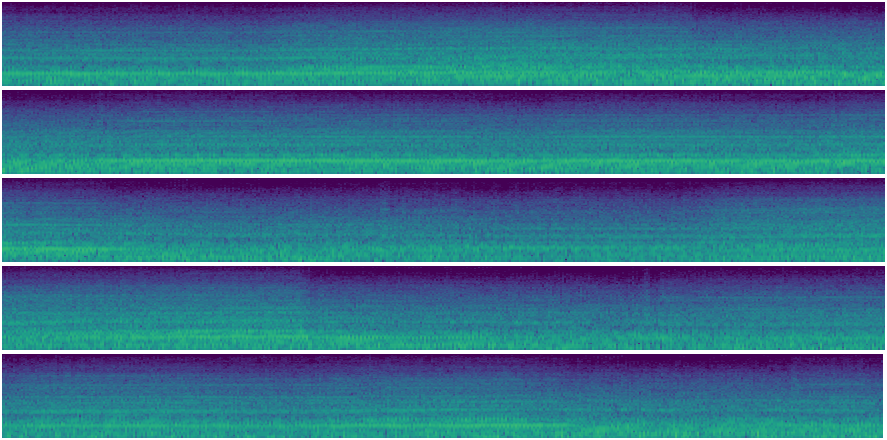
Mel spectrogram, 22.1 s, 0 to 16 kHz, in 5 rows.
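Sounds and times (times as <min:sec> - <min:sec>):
motorcycle engine cruising: 0:00.0 - 0:22.0
wind and road noise: 0:00.0 - 0:22.0.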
